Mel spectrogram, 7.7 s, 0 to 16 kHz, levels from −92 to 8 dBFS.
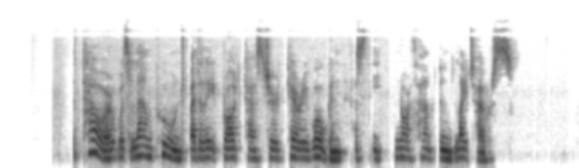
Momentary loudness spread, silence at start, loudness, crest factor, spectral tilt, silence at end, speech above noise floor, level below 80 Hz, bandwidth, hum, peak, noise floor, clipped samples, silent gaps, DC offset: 10 LU; 0.95 s; -19 LUFS; 18 dB; -5 dB/octave; 0.9 s; 53 dB; -62 dBFS; 9.4 kHz; none; -2 dBFS; -72 dBFS; under 0.1%; none; under 0.1%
